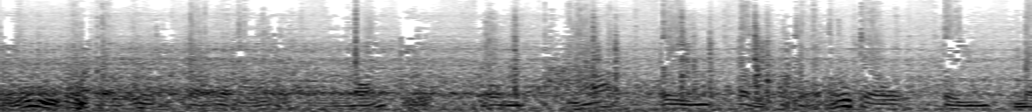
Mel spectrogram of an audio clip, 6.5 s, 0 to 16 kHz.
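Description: Muffled talking from the rider over the steady running of a Honda ST1300 Pan European motorcycle and wind noise at road speed.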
